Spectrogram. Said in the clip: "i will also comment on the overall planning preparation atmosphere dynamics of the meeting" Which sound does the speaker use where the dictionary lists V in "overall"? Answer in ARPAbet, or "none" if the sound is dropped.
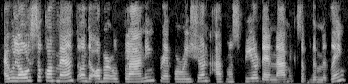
B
